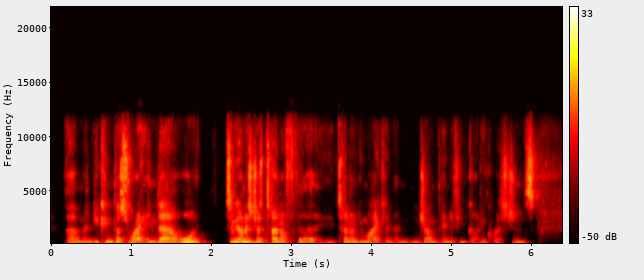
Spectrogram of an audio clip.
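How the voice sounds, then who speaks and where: A man with a London accent at a medium pitch, fairly quick and fairly even in intonation, with audible room echo. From London, Tottenham. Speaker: software consultant and conference speaker. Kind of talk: technical talk to a user group. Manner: many filler words and repetitions.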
